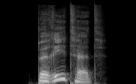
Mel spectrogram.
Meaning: inflection of beraten: 1. second-person plural preterite 2. second-person plural subjunctive II
- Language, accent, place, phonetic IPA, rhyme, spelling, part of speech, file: German, Germany, Berlin, [bəˈʁiːtət], -iːtət, berietet, verb, De-berietet.ogg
